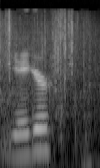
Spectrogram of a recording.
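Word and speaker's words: Jäger: days of Y and it's pronounced Jaeger so if you can't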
